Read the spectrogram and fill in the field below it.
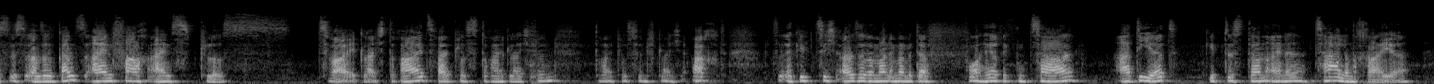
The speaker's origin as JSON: {"language": "German", "region": "North Rhine-Westphalia", "country": "Germany", "said": "Ich komme aus dem Rheinland, so in dieser Gegend Eifel, Nordrhein-Westfalen"}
